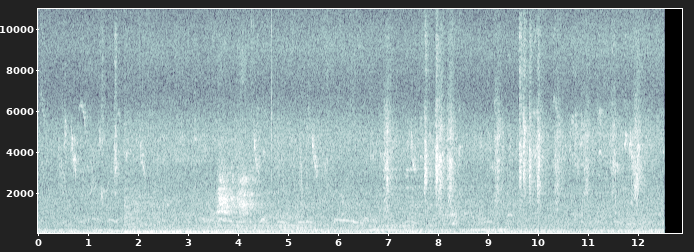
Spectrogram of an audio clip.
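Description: Outdoor ambience: scattered short bird chirps over a steady low hum, cutting off suddenly near the end.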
